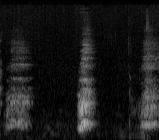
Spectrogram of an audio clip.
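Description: A dog barks three times with roughly a second between each bark, mid-pitched and somewhat muffled, with quiet gaps in between and no one talking.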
